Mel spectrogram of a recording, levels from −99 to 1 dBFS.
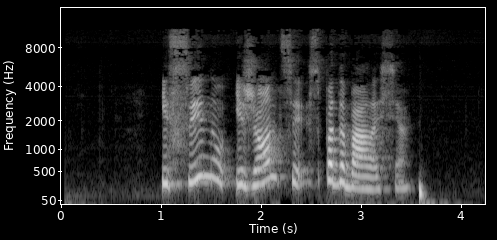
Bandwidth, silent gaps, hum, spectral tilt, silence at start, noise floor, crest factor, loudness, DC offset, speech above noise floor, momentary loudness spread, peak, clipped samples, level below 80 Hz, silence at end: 11.5 kHz; none; none; -5.5 dB/octave; 1 s; -72 dBFS; 20 dB; -25 LUFS; under 0.1%; 47 dB; 12 LU; -6 dBFS; under 0.1%; -64 dBFS; 0.6 s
